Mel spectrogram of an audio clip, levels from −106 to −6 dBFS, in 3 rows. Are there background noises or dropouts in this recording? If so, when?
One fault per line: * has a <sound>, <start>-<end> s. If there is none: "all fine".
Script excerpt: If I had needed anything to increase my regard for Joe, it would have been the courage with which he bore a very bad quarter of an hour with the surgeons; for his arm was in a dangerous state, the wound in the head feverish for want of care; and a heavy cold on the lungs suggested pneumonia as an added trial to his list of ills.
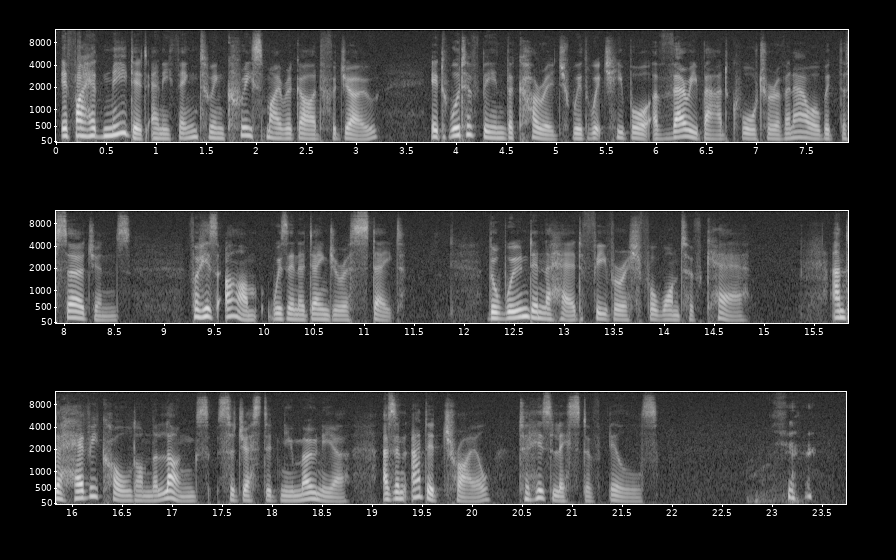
* has a laugh, 22.7-23.5 s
